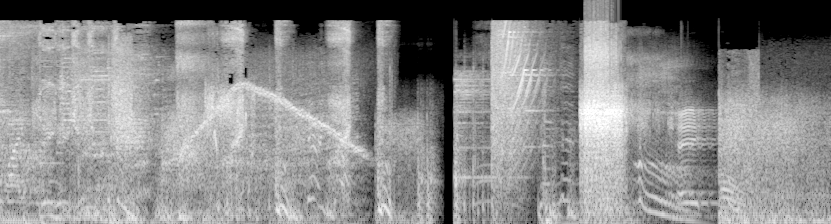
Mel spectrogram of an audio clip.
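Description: Punches and blasts crash with loud impacts.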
